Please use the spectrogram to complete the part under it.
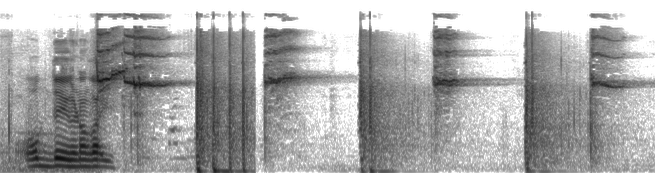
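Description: Firework rockets whistle as they shoot up into the sky.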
